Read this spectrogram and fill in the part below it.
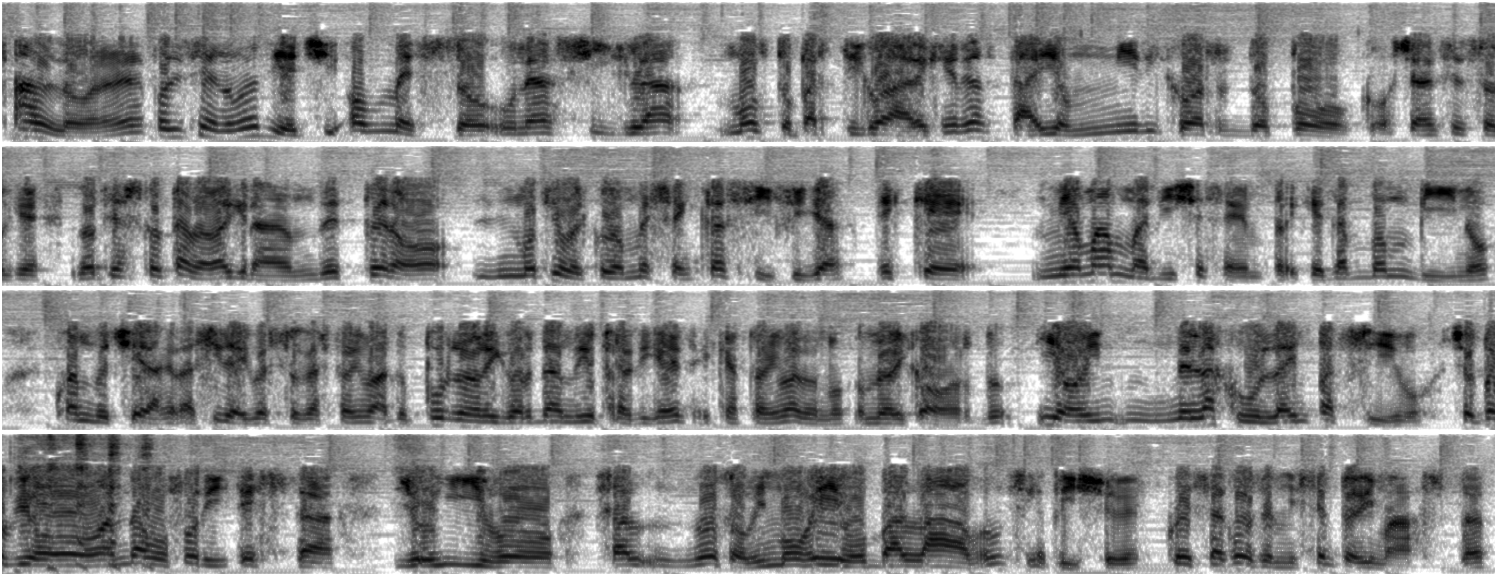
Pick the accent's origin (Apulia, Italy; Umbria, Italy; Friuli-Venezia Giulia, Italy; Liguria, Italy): Apulia, Italy; Taranto; now in Rome, Italy; In realtà sono pugliese, sono nato a Taranto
